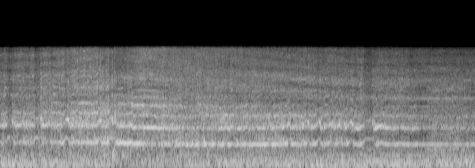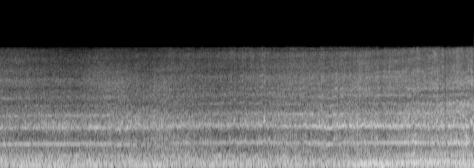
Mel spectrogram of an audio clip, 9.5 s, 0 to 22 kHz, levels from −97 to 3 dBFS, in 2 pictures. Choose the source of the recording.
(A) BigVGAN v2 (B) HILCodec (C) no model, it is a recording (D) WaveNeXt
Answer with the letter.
C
